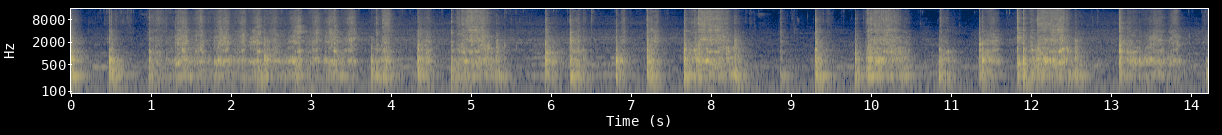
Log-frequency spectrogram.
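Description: Amti curry stirred in a pot after kokum and jaggery go in, with repeated rhythmic scraping strokes of a spoon against the vessel, close and clear with no talk.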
